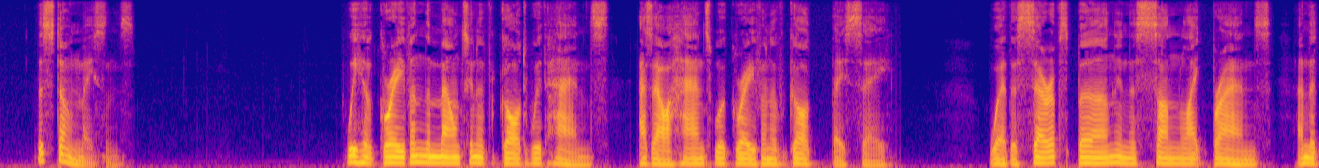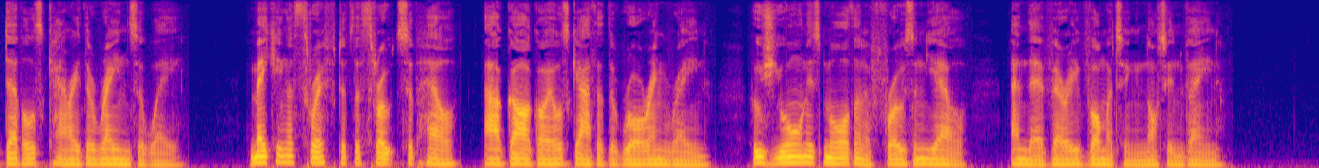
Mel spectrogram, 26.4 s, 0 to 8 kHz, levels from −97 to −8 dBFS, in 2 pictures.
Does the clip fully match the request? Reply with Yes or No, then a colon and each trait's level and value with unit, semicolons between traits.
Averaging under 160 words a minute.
Yes: average, 150 wpm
